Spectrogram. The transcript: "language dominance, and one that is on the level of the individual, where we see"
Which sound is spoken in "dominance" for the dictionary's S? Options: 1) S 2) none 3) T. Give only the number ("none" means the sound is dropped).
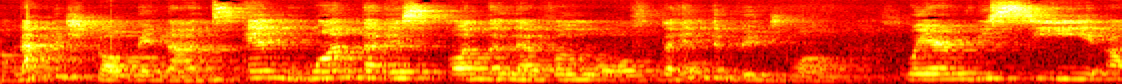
1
